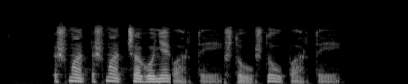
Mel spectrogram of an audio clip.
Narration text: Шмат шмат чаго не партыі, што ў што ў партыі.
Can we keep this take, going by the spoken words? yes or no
yes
